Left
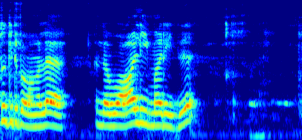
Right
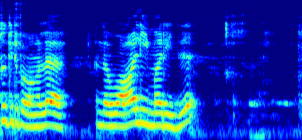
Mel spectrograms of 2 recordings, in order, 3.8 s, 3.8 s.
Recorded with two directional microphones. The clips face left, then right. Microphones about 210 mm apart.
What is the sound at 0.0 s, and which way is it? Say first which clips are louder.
Speech: left 1 dB; 60° left (ahead or behind).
